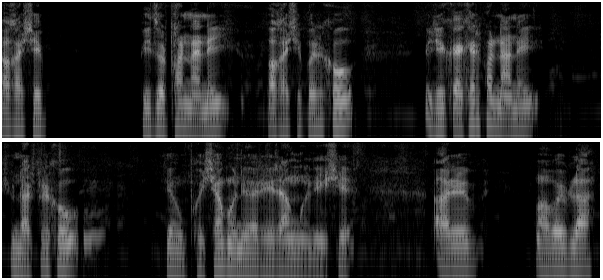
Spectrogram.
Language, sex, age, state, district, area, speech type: Bodo, male, 60+, Assam, Chirang, urban, spontaneous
